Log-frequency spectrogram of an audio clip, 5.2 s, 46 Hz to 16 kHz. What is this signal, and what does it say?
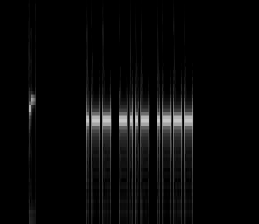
Morse code, heard as a keyed tone, about 21 wpm, 700 Hz. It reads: WXJ
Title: USA Call Sign Postfixes - 3 Letters 22wpm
